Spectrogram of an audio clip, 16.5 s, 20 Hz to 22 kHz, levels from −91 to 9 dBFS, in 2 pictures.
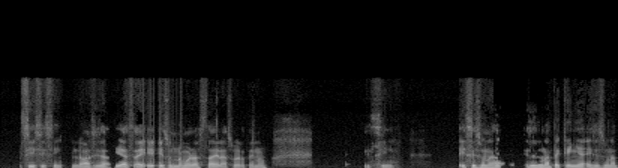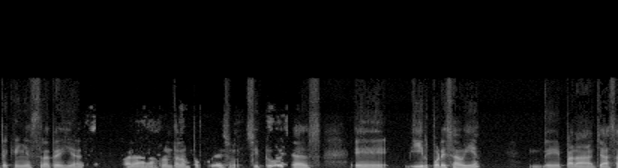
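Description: A speech recording with three kinds of fault. From 1.90 to 2.43 s there is processor overload crackle. Dozens of tiny silent gaps tear the sound into grit. That fits very short buffers, around 3 ms each, missing their deadlines while the processor was swamped. The talker's speech dips sharply at 6.65–7.19, 9.32–10.39, 10.74–11.21 and 11.76–12.16 s. It sometimes falls by roughly 35 dB. This is likely speech suppressed in double talk, with the echo canceller turning the talker down while the far end spoke. Faint scraps of a second voice appear at 9.42–9.53, 10.19–10.32, 10.63–10.94 and 11.81–12.03 s, well below the main speech. That is likely the other side's voice leaking through, loudspeaker echo the canceller failed to remove.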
